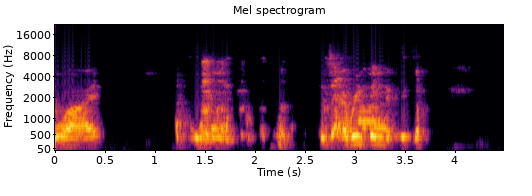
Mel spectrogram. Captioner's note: laughter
